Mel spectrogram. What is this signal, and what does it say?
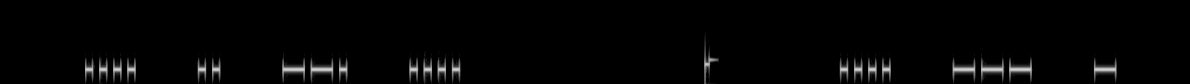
Morse code, heard as a keyed tone, about 17 wpm, spaced as for 10 wpm, 700 Hz. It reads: HIGH HOT
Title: 3x Character Spacing - Top 200 Words - 17wpm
